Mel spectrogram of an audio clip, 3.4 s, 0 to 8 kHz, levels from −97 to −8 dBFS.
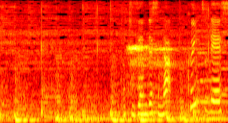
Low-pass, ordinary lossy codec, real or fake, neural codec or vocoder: none; none; real; none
